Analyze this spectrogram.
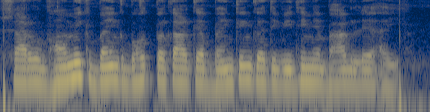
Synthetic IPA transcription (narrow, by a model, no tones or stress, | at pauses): saɾwəbʱɔmikbɛ̃ŋkbəɦut̪̚pɾəkaɾkebɛ̃ɪŋkĩŋɡkət̪ibid̪ʱimẽbʱaɡleɦəj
